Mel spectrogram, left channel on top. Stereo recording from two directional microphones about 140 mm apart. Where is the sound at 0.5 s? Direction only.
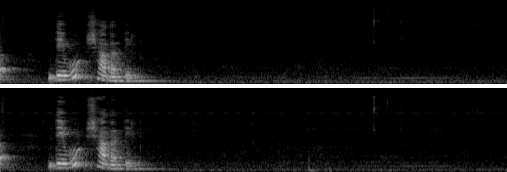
60° left (ahead or behind).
